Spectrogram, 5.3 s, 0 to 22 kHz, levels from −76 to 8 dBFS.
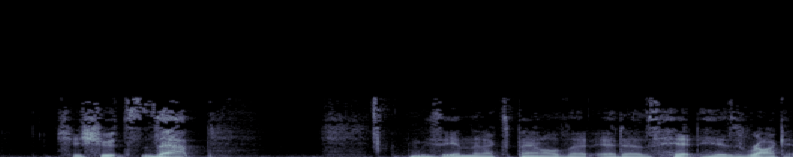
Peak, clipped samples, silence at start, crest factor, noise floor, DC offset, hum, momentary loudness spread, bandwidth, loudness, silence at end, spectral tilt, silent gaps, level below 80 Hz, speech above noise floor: -6 dBFS; under 0.1%; 0.4 s; 20 dB; -55 dBFS; under 0.1%; none; 16 LU; 8.4 kHz; -24 LUFS; 0 s; -5 dB/octave; none; -46 dBFS; 31 dB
